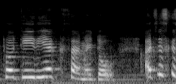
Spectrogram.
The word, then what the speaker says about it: Pouteria: तो इसका नाम है पटीरिया खाइमेटो, साइमेटो भी कहते हैं, खाइमेटो भी कहते हैं, प्रोटीरिया साइमेटो। अच्छा, इसकी स्पेलिंग मैं बताती हूँ, आप भी ज़रूर सर्च कीजिएगा इसको।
